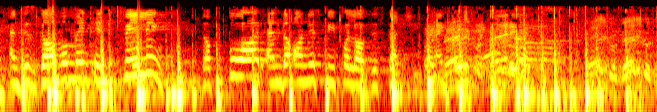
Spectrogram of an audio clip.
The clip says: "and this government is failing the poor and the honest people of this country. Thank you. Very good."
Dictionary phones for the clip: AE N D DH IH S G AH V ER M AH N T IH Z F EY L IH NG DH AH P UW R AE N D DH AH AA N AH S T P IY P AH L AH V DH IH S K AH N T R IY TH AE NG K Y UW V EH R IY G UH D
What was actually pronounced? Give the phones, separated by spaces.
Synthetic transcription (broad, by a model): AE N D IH S G AH V ER M AH N T IH Z F EY L IH NG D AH P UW R AE N D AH AA N AH S T P IY P AH L AH V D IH S K AH N T R IY T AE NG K Y UW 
